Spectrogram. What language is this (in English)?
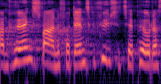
Danish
